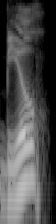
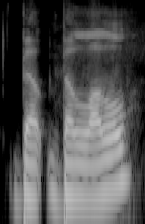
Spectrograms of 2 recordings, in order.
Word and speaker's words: Belal: Mike Beal? Beal? Belal, you pronounce both L's.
